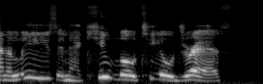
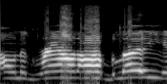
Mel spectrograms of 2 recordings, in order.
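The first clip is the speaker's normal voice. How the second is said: usual speaking voice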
